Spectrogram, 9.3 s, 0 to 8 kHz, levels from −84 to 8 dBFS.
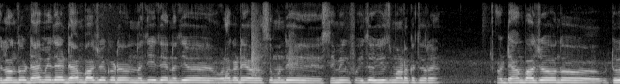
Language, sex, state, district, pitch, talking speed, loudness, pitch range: Kannada, male, Karnataka, Gulbarga, 205 Hz, 165 wpm, -15 LUFS, 195-210 Hz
